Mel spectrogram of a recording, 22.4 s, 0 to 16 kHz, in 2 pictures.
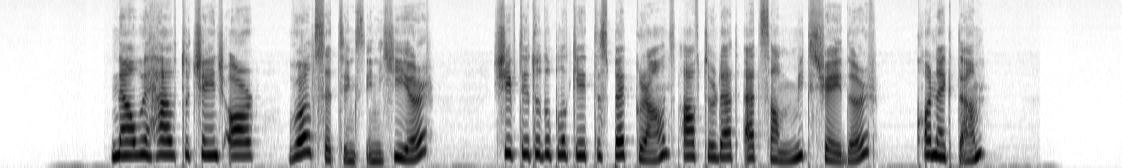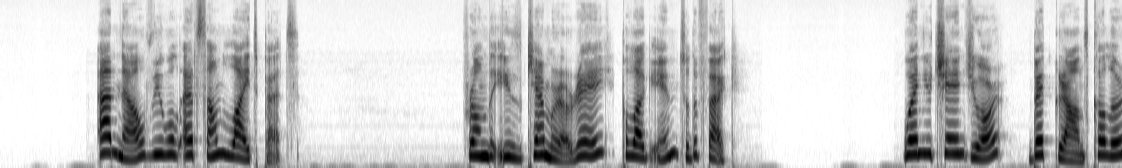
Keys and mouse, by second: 1.0 click, 3.3 click, 4.6 shift+d, 6.4 click, 7.5 click, 8.2 shift+a, 11.2-11.7 drag, 11.8 click, 12.4 shift+a, 16.7-19.0 drag, 21.2 click.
